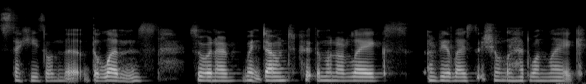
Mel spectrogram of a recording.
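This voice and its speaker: On a very clean recording with a silent background, a woman with a west Highland Scottish accent talks at a fairly quick pace in a fairly low pitch with monotone, flat intonation. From Scotland, Oban. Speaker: student ambulance technician. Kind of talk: documentary interview.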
